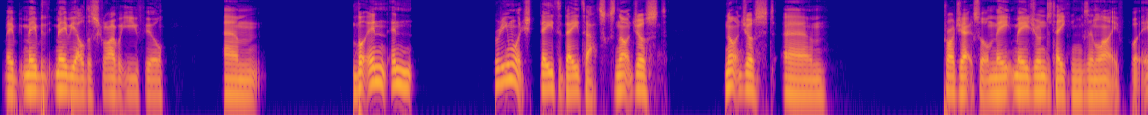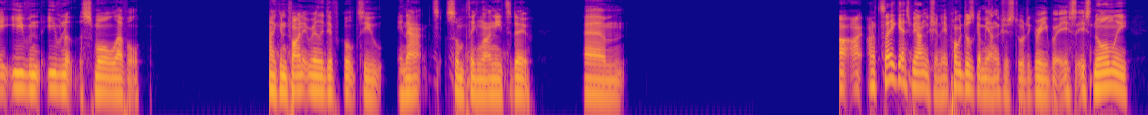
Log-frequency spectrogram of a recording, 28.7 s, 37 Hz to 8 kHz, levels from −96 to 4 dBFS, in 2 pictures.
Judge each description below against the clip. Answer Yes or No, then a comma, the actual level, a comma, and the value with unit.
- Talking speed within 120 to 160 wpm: Yes, average, 150 wpm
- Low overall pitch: Yes, low, 110 Hz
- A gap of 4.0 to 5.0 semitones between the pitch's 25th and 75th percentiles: No, average, 3.4 semitones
